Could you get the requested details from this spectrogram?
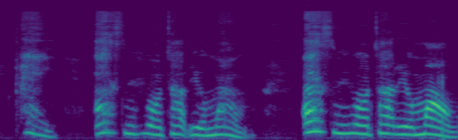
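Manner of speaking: hushed, quiet stage whisper. Retelling half-whispering to a daughter after a breakup: retelling a half-whisper. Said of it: "I whispered to my daughter".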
